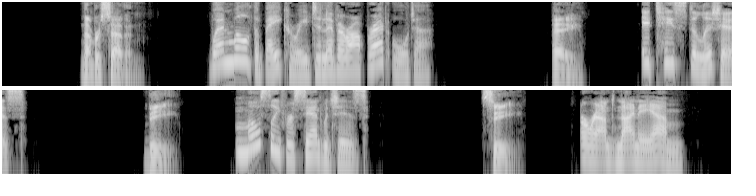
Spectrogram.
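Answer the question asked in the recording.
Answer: C: Around 9 a.m.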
